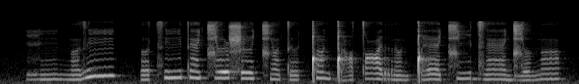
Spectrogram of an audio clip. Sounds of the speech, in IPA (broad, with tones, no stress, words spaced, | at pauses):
ɦĩ˩ŋə̃˩zĩː˥ | ə˩t͡sĩː˥tɛ̃˥t͡ɕɘː˥ ʂɘ˥t͡ɕə̃˧ tɘ˩ǃə̃˥ɡ͡ǃɘː˩ tˤɛ˧rə̃˩ɡ͡ǃɛː˧ t͡ɕi˥ d͡zɛ̃ː˧d͡ʑəː˩ŋə̃ː˥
